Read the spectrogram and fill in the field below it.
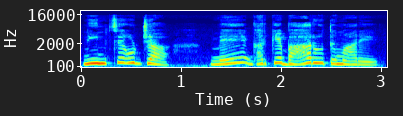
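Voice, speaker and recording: Brief: woman voicing a kind, coaxing young woman, soft and high. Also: normal speed, no echo, close to an everyday voice. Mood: urgent. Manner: gentle, coaxing. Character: calm, caring young woman who soothes others.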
